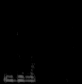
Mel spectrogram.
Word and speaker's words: Uduma: guillemets économique d'Oudouma, c'est ça s'écrit U-D-U-M-A, mais ça se prononce Oudouma.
